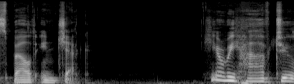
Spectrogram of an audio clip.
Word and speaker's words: Czech: Letter C stands for c, but the ch sound is spelled as cz. And the Polish word for Czech is Czech. Remember that ch is for the h sound.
